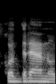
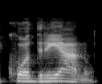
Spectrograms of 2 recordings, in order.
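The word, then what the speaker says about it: Codreanu: I'm starting to pronounce quadrano like you guys instead of the Romanian way. How's the Romanian way? Quadrano. And you say quadriano. You put an emphasis on the e.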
